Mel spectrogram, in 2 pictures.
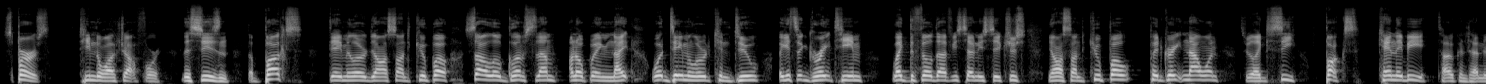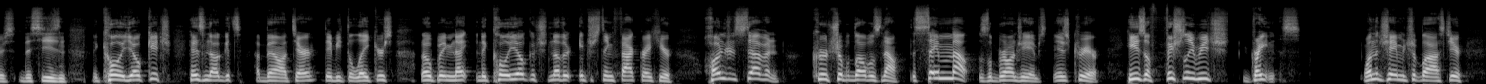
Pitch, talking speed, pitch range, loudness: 195 Hz, 210 wpm, 175-215 Hz, -19 LUFS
